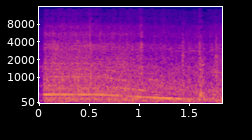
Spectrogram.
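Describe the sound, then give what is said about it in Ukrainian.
A heavy tractor engine drones steadily and loudly, its low hum dipping slightly in pitch as it keeps running while the tractor plants parsley in a fully automated way on a field in the Czech Republic, its route watched on monitors. No voices are heard. “Головне завдання Івана стежити за моніторами, аби трактор не збився з маршруту.”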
